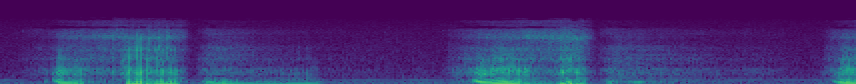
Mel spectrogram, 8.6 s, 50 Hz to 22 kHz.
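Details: Snoring recorded with the SnoreLab app: loud, rattling snores on each inward breath, about 17 a minute, separated by quieter breathing out.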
